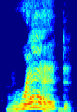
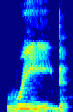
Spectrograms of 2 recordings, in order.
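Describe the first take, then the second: First: The vowel is a short 'e' sound. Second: The vowel is a long 'ee' sound. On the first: It means the reading already happened. "R E D, like the color" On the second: It means to read now or in general. "The first one says E"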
